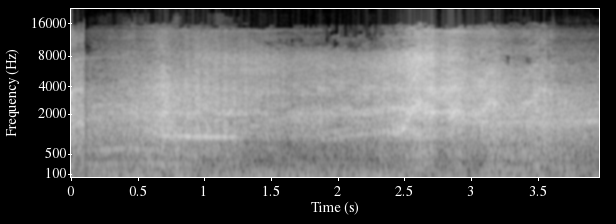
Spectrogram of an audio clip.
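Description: An HPI RS4 Flux GT40 radio-controlled car, just after a rear differential repair, whines past with a buzzing electric motor and a brief tire squeal, rising to its loudest midway.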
